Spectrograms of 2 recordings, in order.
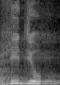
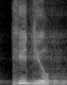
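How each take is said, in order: No difference in how they are said.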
